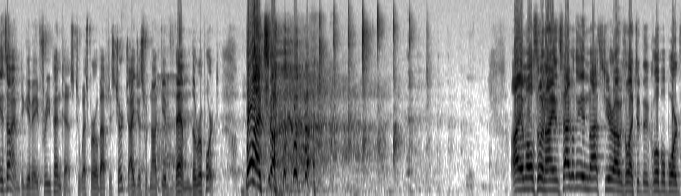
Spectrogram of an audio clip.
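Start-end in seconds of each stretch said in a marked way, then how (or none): 5.4-8.2 high breathy laugh; real laugh. Real, not acted. Laughing at his own Westboro pen-test joke. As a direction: crack up at your own joke.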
